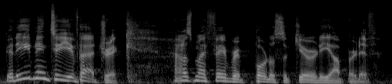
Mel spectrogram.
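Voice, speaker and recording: An actor playing a genial old vampire detective in the manner of a 1930s beat cop, courtly, wordy and wry in a noir video game. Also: male voice, mid-range voice, huge pitch swings, quick pace, a bit bright, full character voice. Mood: wry, chummy.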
